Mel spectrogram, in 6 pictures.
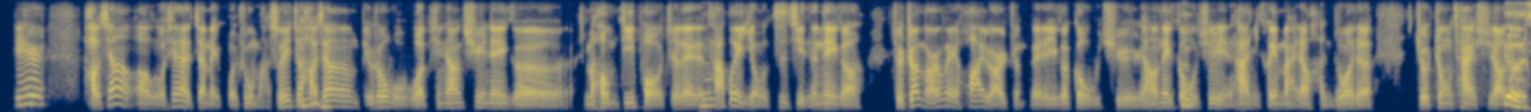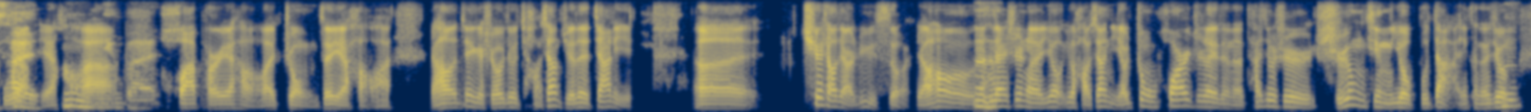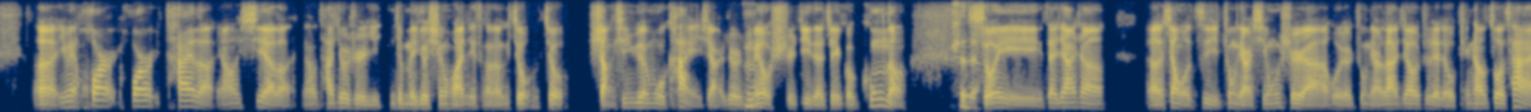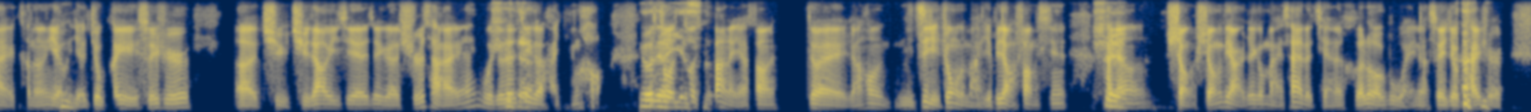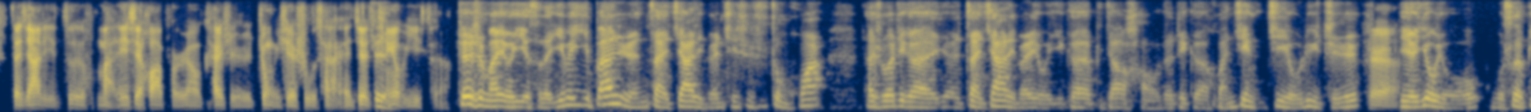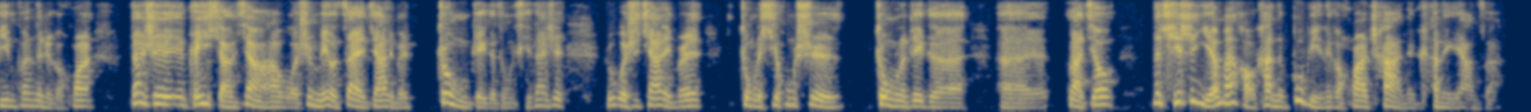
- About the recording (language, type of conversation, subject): Chinese, podcast, 你会如何开始打造一个家庭菜园？
- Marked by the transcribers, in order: other background noise; laugh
